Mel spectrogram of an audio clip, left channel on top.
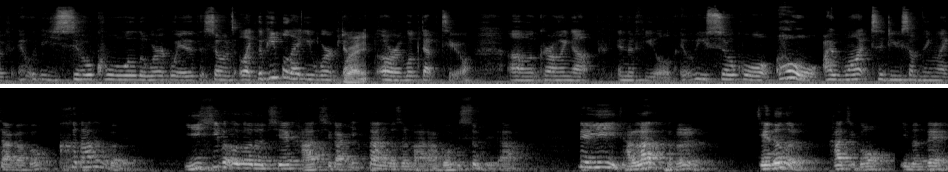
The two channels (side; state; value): both; different; correlation 0.01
